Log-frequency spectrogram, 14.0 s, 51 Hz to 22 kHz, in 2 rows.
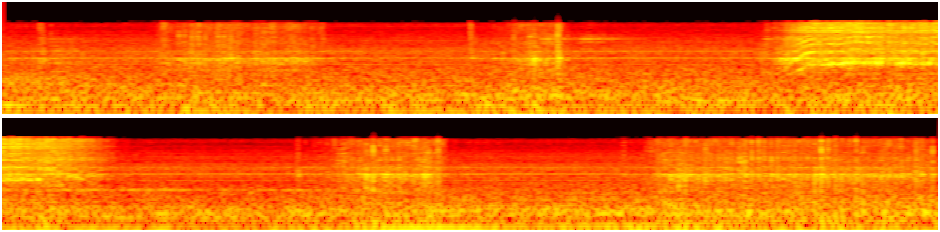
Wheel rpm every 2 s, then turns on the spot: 20, 20, 10, 130, 20, 20, 30.
0-4 8-14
